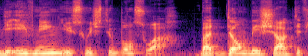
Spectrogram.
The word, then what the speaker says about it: bonsoir: Bonsoir, here, O and I. It becomes wa, bonsoir, and we pronounce everything.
